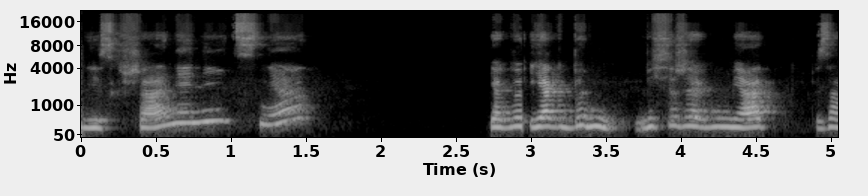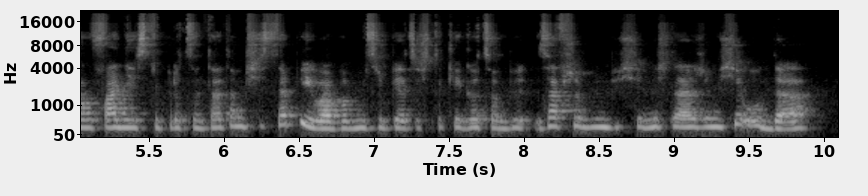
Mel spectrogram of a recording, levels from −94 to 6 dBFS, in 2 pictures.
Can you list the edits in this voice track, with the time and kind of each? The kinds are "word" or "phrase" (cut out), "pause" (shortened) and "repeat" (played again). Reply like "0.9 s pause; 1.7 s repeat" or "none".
2.9 s word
